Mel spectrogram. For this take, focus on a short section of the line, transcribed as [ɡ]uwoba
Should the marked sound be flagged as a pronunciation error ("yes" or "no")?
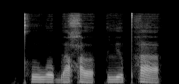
yes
